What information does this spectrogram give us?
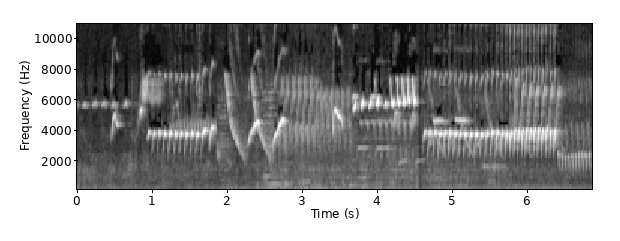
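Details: Canary delivering strong song with buzzy trills, looping whistled sweeps and a long rolling rattle that ends on a lower steady tone; faint hum underneath.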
